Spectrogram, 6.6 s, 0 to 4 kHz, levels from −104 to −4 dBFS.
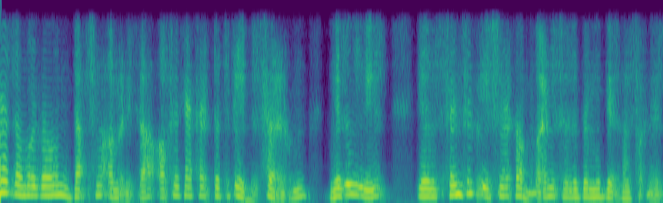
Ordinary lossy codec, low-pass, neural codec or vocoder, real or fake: none; 3.6 kHz; codec, 16 kHz, 0.5 kbps, FreqCodec, smaller model; fake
